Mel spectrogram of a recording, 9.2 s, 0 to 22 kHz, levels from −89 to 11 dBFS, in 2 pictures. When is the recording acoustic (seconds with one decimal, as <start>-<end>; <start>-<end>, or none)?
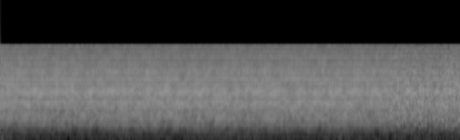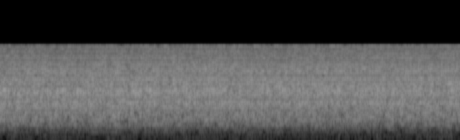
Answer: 3.9-9.2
